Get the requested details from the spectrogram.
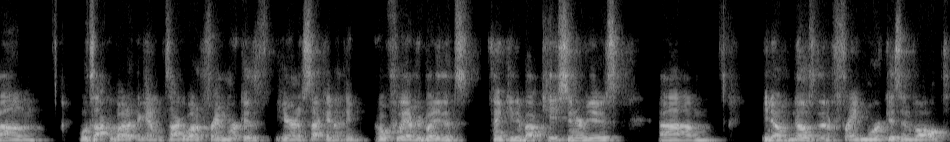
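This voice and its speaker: A loud man's voice, medium in pitch and bright and sharp in tone, at a very fast pace with ordinary pitch variation. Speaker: consulting interview coach. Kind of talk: workshop presentation.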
